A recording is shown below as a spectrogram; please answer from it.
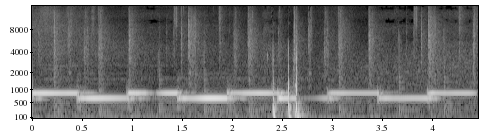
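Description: Hotel fire alarm sounding a two-tone hi-lo alert, a higher and a lower tone alternating about every half second, the alert that comes before the recorded fire evacuation message. Two sharp knocks come about two and a half seconds in.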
